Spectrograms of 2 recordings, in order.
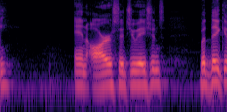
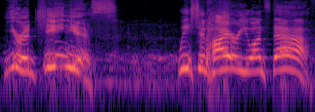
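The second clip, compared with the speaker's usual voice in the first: much higher and louder, a mock-amazed whoop, then slow sarcastic praise with a laugh; sarcastic amazement; 11 semitones higher, 6 dB louder, much slower than usual. Pastor mocking a member's building suggestion with loud sarcastic amazement. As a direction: gush over the obvious idea like it's genius, dripping sarcasm.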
